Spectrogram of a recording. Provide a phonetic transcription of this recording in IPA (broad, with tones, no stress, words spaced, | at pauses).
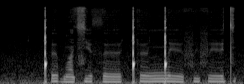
ǃʼɘ˦˨bã˨sʲɪ˧θɘː˨ ǃʰɘ˦ŋ͡ǃɪː˦˨fi˦f ɪː˦tʲ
